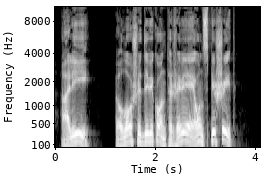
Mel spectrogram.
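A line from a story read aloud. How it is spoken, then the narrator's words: Shouting. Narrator (Russian): Он кричал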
